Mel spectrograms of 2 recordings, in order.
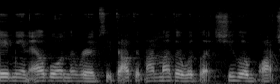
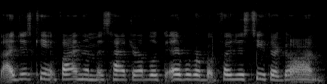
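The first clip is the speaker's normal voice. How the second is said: put-on higher, whiny girl's voice; sniffly; 6 semitones higher than usual. A narrator's reading. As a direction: complain tearfully as a young girl. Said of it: "Sheila sniffled and said".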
